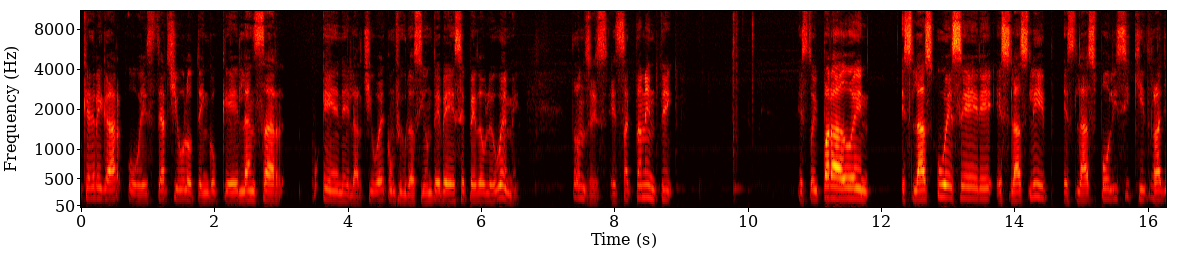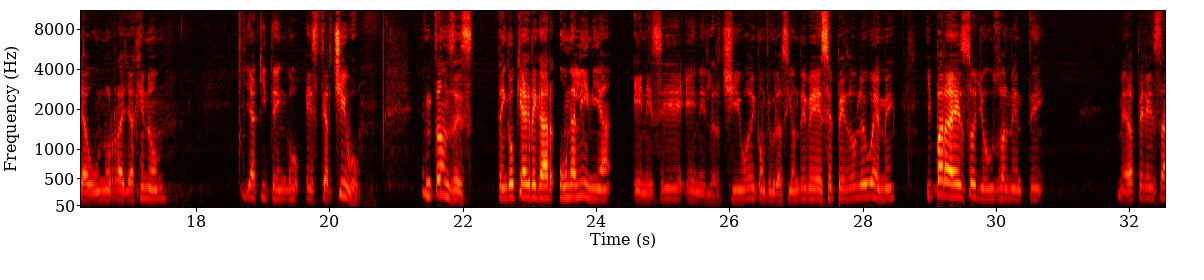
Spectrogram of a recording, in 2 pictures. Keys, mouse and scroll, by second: 8.0-9.4 typing, 9.7 Return, 17.6-18.6 typing.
